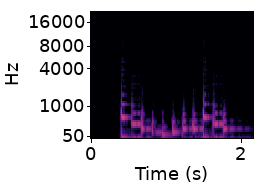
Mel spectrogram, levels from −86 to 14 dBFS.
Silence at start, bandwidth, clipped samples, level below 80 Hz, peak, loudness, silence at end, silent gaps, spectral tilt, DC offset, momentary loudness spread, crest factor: 0.4 s; 10 kHz; under 0.1%; -62 dBFS; -22 dBFS; -44 LUFS; 0 s; none; -9.5 dB/octave; under 0.1%; 7 LU; 20 dB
